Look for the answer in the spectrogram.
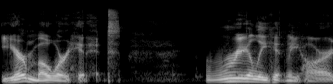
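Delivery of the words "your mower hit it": put-on flat, deadpan delivery. Recounting a scene where a truck gets hit, the speaker quotes Bobby deadpanning. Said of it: "And Bobby just deadpanning".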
